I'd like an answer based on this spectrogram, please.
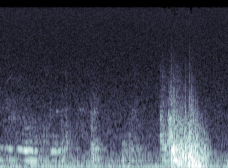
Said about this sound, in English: There's a knock.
